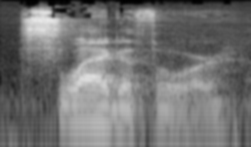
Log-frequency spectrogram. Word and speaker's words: Slagathor: I added the starter, Bulbasaur, and his name is Slagathor, is how I believe it's pronounced. It's Slagathor.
